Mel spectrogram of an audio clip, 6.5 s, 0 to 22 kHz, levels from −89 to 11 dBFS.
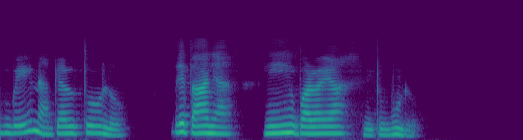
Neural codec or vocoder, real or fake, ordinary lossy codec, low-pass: codec, 16 kHz, about 1 kbps, DyCAST, with the encoder's durations; fake; none; 7.2 kHz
